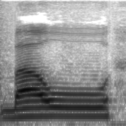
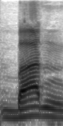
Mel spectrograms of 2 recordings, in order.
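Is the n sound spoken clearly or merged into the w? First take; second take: merged; clear. First: The n merges into a nasalized w sound. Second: The n sound is pronounced clearly before w. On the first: The speaker calls it right. "tapi dibaca bau, kemudian digunnahkan" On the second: The speaker calls it wrong. "jangan dibaca ban"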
